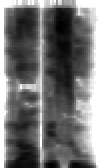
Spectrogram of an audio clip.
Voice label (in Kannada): "ರಿಪೀಸು", Kannada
